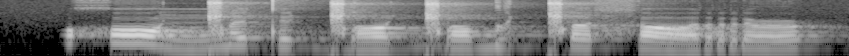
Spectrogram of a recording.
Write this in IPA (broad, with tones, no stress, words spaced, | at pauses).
xɔː˥˩ŋ͡ǁɪ˥˩tɪ˥˩ɡ͡ǁʌː˨˩˦ ɡ͡ǁʌ˧˥ɡə˧˥ ǁə˧˥sʌː˨˩˦rə˞˧˥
